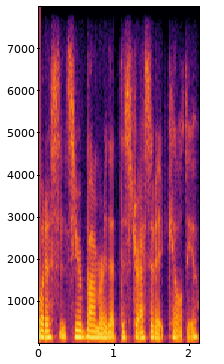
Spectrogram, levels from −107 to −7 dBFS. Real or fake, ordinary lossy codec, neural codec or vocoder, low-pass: real; Opus, 32 kbps; none; 7.2 kHz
